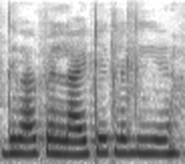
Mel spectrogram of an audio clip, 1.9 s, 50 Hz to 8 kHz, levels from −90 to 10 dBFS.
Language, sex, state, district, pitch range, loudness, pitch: Hindi, female, Uttar Pradesh, Lucknow, 245-255 Hz, -13 LUFS, 255 Hz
